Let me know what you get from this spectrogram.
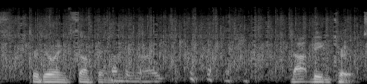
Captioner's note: audience applauding; laughing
